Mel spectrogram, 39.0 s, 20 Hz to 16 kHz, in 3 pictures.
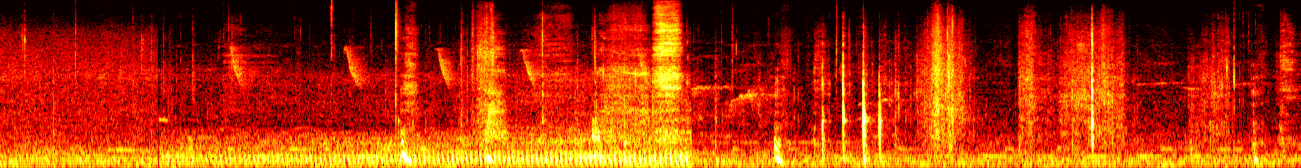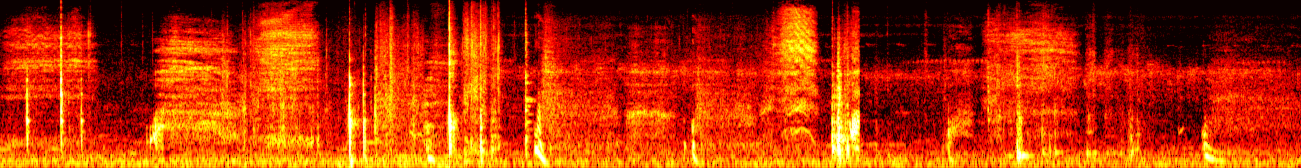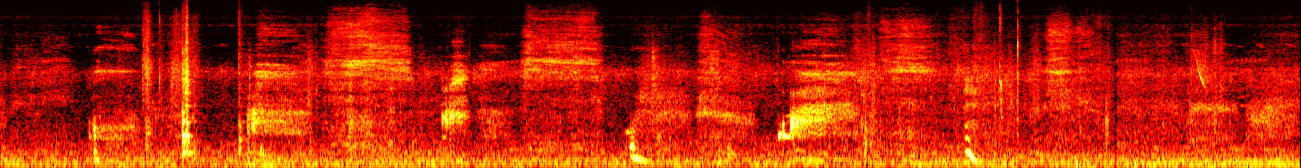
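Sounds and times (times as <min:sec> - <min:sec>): rustling and scraping: 0:07.8 - 0:14.0, 0:15.3 - 0:18.4.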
